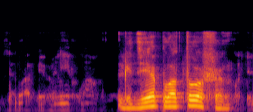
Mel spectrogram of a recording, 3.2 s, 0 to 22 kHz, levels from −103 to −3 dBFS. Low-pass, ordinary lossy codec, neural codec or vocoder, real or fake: none; none; codec, 16 kHz, 4.8 kbps, FACodec; fake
